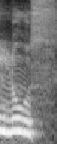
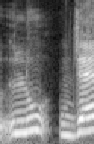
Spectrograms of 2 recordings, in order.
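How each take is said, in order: First: The word ends with an s sound. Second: The word ends with a z sound. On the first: The speaker calls it right. "स होता है लूज" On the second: The speaker calls it wrong. "लू जय नहीं होता"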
